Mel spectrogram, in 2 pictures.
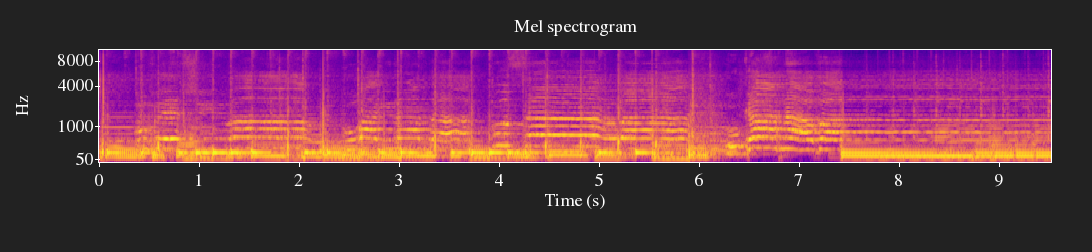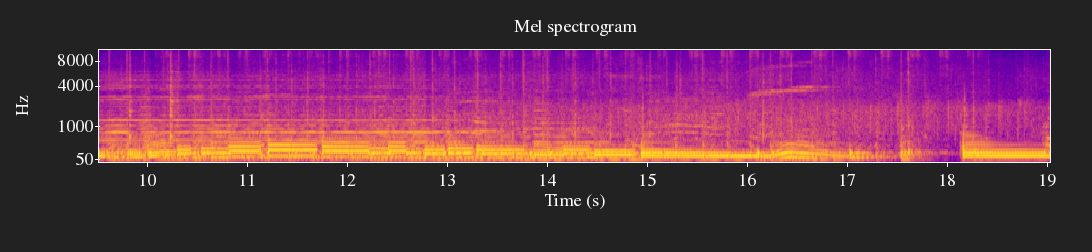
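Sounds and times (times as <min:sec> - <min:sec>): bass guitar low notes: 0:00.0 - 0:06.4, 0:07.4 - 0:19.0
live samba band playing: 0:00.0 - 0:06.4, 0:07.4 - 0:19.0.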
